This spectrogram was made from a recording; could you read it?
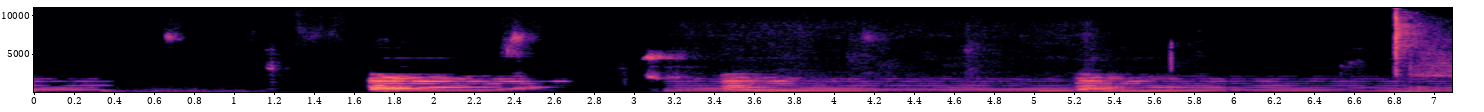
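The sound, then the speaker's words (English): A clock chimes, striking a few sustained, ringing tones one after another, each fading into the next. The chimes are fairly loud, with no one talking. “Wait just a minute for the clock to quit.”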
